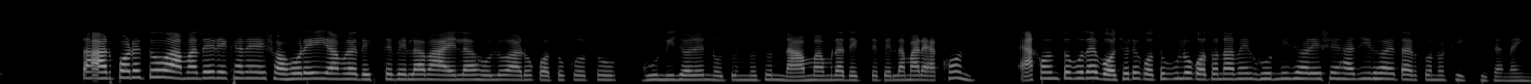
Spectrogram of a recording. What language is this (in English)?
Bangla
